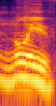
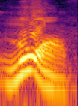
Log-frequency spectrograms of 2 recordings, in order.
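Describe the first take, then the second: First: The name is pronounced the English way. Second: The name is pronounced the French way. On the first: "Kalau ke bahasa Inggris kan" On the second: "Kalau ke Prancis kan"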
